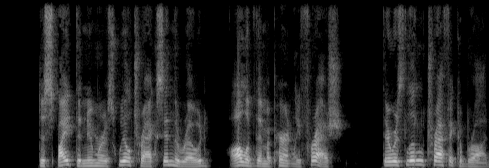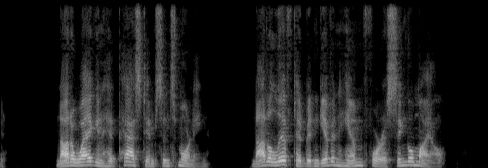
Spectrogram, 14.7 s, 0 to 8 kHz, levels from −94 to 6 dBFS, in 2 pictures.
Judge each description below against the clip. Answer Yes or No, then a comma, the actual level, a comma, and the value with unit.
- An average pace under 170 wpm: Yes, average, 150 wpm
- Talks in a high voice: No, low, 130 Hz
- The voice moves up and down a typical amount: No, wide, 5.8 semitones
